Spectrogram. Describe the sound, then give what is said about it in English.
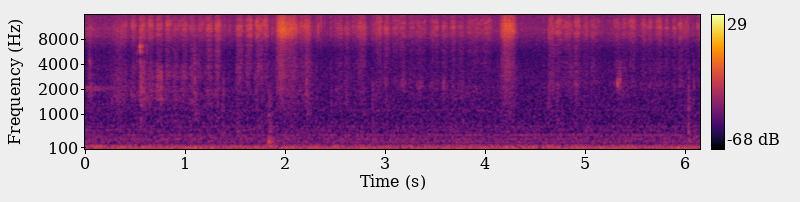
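Someone writing by hand makes quiet, continuous scratchy strokes, with two brief louder scrapes standing out partway through. “But I have to finish writing this first.”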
